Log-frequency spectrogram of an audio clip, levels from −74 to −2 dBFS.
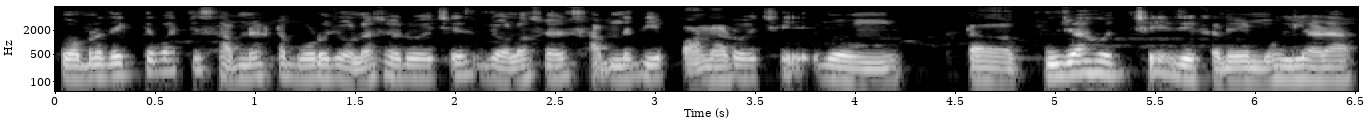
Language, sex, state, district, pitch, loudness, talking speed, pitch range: Bengali, male, West Bengal, Dakshin Dinajpur, 130 Hz, -20 LUFS, 195 wpm, 115-140 Hz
